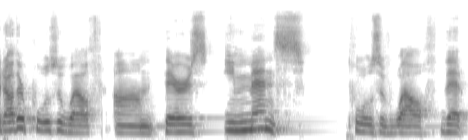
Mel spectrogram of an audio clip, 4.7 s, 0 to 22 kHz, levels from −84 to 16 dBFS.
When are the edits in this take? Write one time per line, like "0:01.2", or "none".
0:01.0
